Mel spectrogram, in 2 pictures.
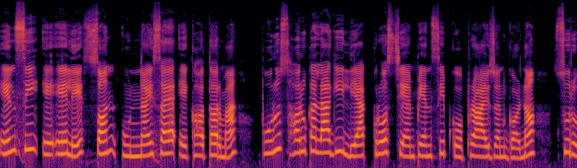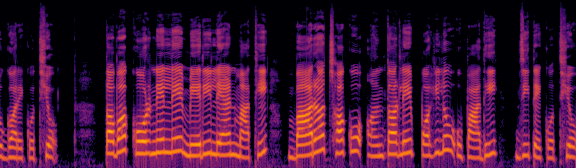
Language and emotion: Nepali, neutral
